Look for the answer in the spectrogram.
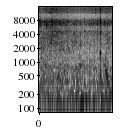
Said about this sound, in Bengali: আর প্রচুর ঠান্ডা হাওয়াও বইছে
